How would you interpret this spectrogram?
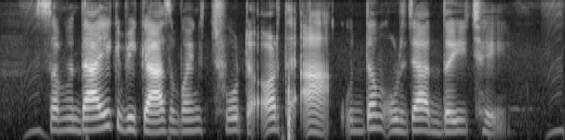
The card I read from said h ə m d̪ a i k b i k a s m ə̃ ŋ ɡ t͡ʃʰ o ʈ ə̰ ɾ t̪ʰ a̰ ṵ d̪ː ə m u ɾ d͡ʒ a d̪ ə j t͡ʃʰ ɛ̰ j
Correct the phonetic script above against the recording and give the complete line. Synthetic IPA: s ə m d̪ a i k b i k a s b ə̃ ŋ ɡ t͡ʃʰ o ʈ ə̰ ɾ t̪ʰ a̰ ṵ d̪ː ə m u ɾ d͡ʒ a d̪ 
